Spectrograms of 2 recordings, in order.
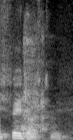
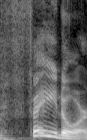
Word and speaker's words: Fedor: No, that'd be Fedor.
